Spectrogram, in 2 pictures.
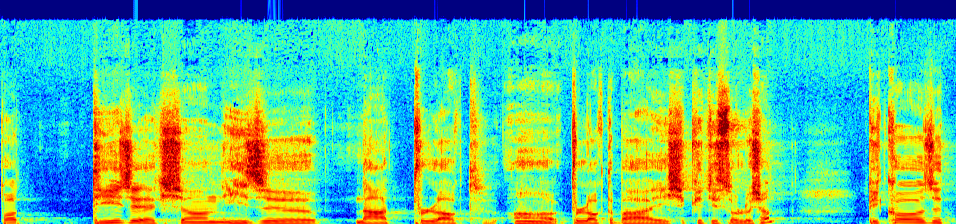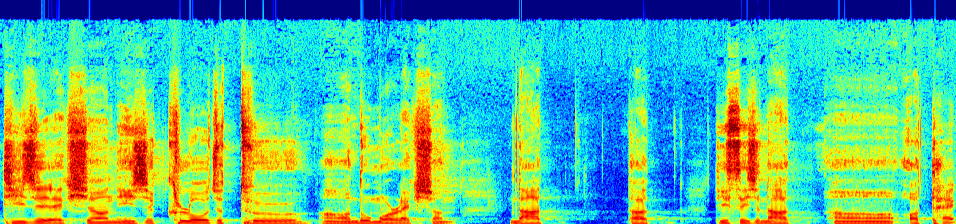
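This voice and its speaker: With a Korean accent, a man reads at a very slow pace in a medium pitch, keeping very even loudness and ordinary pitch variation. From South Korea. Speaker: security engineer. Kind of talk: conference talk. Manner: halting.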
